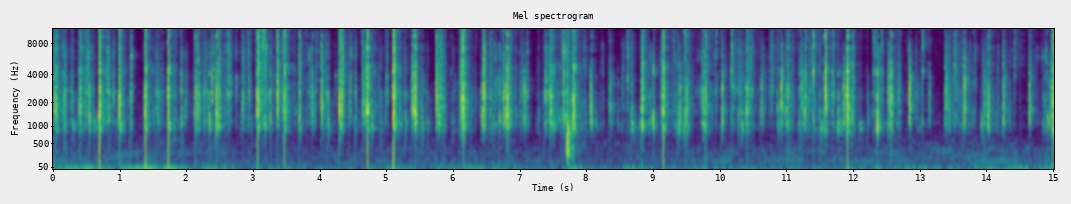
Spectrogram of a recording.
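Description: Long nails click the buttons and triggers of a white, hollow, plastic wired game controller and tap on its casing. The result is a rapid, uneven stream of sharp, bright plastic clicks and taps with almost no low end. Each click dies away almost instantly.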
